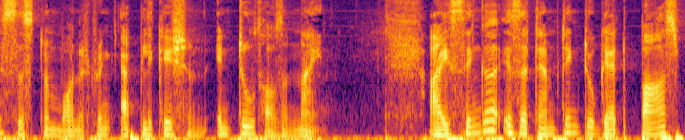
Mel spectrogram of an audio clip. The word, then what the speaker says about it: Icinga: its rate of commits the name icinga is Zulu word meaning it looks for it browsed or it examines as it pronounced with a click consonant the initial release of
